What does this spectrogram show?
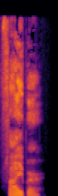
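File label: "fiber", English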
